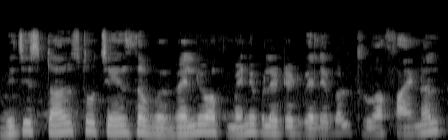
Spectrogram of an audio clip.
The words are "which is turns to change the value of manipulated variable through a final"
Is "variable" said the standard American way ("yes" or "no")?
no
